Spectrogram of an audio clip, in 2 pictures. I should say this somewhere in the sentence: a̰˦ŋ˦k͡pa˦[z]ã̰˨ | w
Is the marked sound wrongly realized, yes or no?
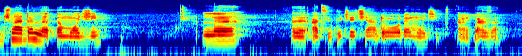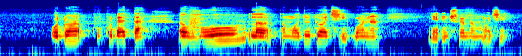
no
